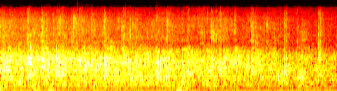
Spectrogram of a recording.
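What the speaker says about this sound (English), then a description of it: "A big round of applause to all of them." An audience applauds at a middle school annual day at Sindhi High School, Hebbal. The clapping is faint and distant, a soft continuous patter that holds steady throughout.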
